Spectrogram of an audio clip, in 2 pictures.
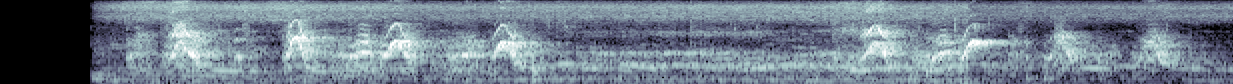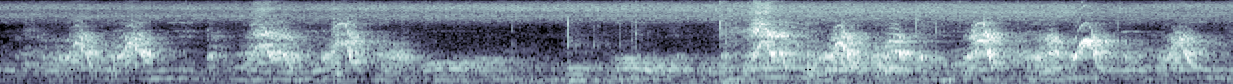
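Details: Pet male cockatiel calling repeatedly while a female cockatiel bathes under a mist sprayer; rapid, harsh, breathy bursts come about three times a second with a few short tonal chirps, and the room is otherwise quiet.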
